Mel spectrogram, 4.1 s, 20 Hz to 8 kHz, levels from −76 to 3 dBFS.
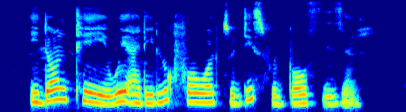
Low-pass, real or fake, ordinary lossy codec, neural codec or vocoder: none; real; none; none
